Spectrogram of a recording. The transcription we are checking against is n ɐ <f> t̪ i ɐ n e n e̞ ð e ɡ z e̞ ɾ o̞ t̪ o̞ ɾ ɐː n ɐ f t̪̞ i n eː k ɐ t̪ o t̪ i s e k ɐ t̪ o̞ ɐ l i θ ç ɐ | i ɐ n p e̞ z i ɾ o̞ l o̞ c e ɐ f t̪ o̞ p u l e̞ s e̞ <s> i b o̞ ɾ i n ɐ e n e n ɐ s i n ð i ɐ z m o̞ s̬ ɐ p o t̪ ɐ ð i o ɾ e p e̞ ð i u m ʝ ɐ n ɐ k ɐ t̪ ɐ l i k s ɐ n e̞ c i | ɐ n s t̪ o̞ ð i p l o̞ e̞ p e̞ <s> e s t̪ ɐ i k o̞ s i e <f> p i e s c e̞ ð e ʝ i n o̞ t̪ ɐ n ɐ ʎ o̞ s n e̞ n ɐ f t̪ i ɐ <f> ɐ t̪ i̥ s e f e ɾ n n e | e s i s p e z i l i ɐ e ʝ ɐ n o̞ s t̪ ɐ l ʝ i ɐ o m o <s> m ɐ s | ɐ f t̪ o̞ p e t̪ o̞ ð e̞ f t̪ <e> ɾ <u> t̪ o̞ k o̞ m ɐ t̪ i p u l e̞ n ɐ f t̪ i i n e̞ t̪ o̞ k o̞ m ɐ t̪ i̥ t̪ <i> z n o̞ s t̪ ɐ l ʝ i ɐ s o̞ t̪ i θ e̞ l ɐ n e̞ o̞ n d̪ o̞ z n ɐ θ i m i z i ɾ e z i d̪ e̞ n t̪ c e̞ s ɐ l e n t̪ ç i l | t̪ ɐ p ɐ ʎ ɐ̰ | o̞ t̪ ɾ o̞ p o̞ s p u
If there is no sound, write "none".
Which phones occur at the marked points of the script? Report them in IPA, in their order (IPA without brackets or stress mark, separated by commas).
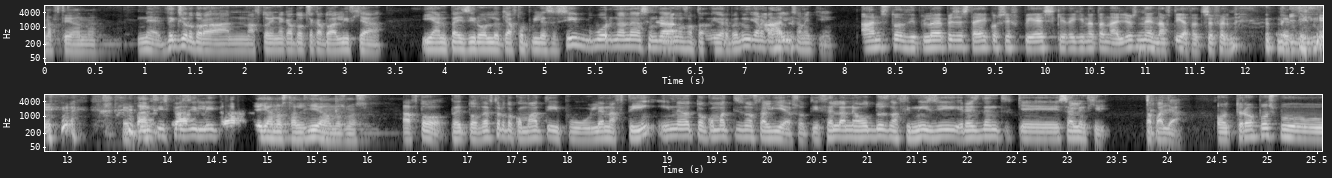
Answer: f, s, z, f, θ, z, e, o, i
